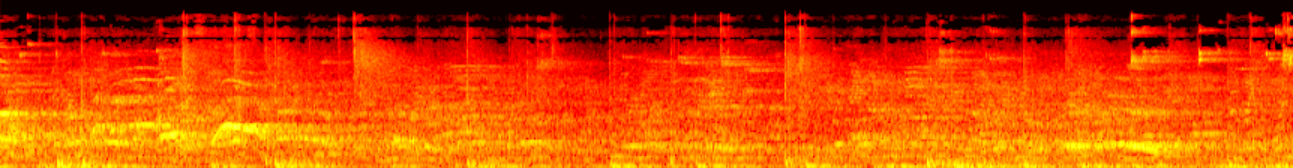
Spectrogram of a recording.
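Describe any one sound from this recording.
A volleyball thumps against hands and arms.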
